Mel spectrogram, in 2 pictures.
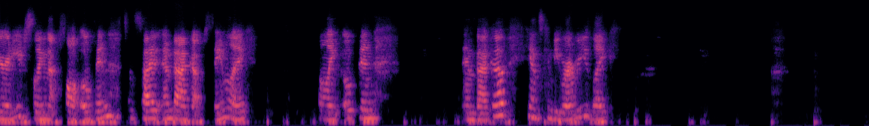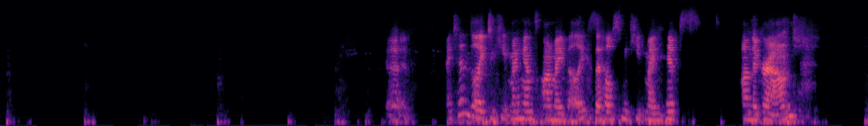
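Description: A woman speaks calmly, giving instructions, heard clearly from a short distance.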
